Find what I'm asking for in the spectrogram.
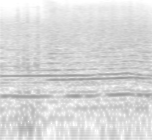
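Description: Race car engine in a racing video game at Autopolis, a steady droning whine holding a constant pitch, fairly faint and continuous without talking.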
